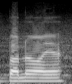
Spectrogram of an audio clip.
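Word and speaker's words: Bagnaia: fnatic crashed and here's benaiah it's on correcting me it's not bad no you don't pronounce the G so silent G correct me if they're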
